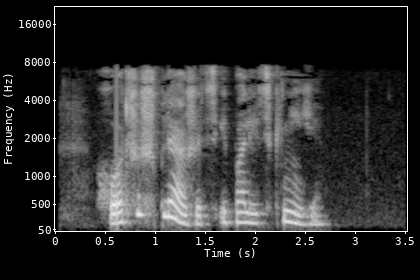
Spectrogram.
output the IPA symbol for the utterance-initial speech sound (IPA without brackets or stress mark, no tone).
x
